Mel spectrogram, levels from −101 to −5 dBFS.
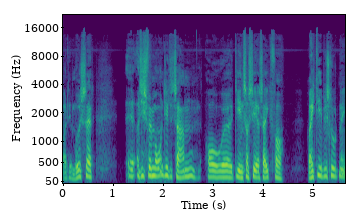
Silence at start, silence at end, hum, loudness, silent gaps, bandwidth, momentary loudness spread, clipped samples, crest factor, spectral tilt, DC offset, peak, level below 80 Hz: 0 s; 0 s; none; -26 LUFS; none; 15.5 kHz; 7 LU; under 0.1%; 20 dB; -5.5 dB/octave; under 0.1%; -6 dBFS; -64 dBFS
